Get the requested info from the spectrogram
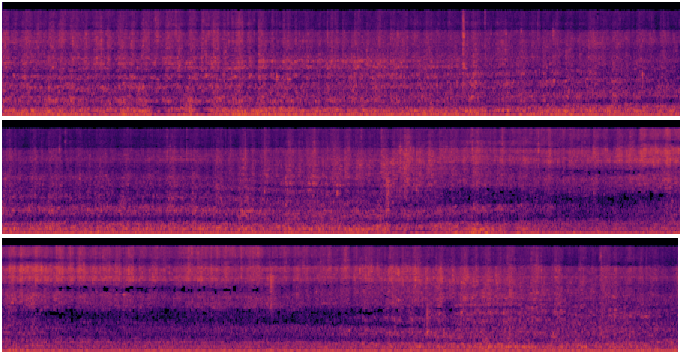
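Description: Groundnut threshing machine running steadily under load as peanut plants are fed through it: a continuous engine-and-machinery drone with a constant low hum.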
